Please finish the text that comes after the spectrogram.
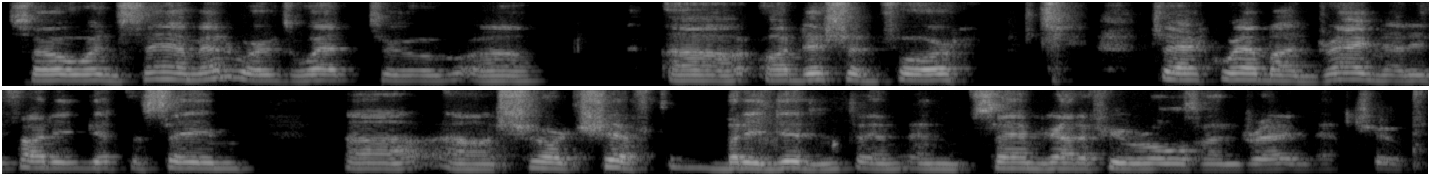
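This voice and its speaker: A man's voice: a little high, fairly even intonation, takes it slowly, mellow. A man presenting radio history informally on a video call, hesitant and repeating words as he goes. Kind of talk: informal anecdotal club discussion. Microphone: video call microphone.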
